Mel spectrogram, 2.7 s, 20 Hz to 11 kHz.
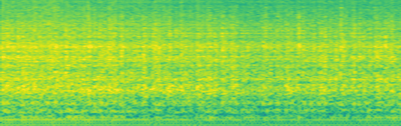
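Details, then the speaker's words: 2011 Honda CR-Z racecar at idle: quiet with clutch pedal in, but a rough, low growl once the clutch is let out; throwout bearing suspected, transmission to be dropped for replacement. "it's pretty chill no Angry noises but as soon as you let the clutch [Music]"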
